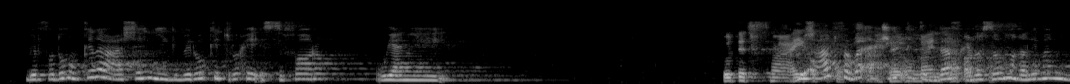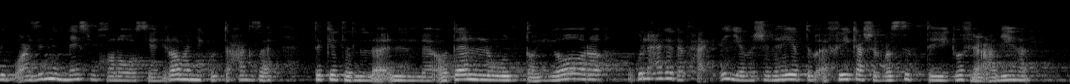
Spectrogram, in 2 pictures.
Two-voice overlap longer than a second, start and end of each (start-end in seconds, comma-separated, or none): 7.9-9.9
